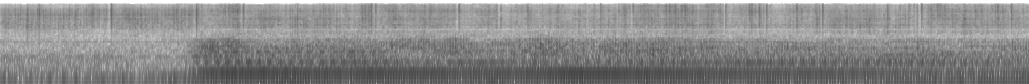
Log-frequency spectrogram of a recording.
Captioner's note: plane engine humming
